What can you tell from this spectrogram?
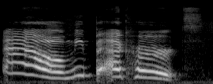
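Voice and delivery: Stinky complaining while digging; cried. A narrator's reading. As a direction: moan about the pain. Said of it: "Stinky cried".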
